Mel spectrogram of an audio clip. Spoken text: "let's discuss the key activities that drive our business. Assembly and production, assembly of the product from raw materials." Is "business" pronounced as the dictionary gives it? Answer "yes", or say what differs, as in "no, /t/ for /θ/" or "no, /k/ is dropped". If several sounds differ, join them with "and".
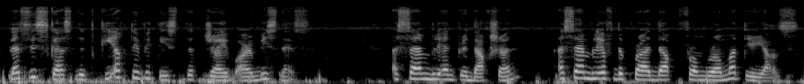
no, /s/ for /z/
